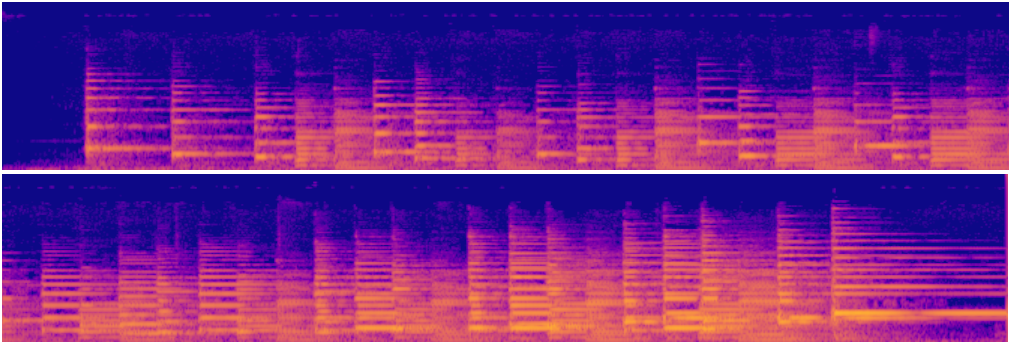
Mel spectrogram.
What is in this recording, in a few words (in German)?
Sonate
